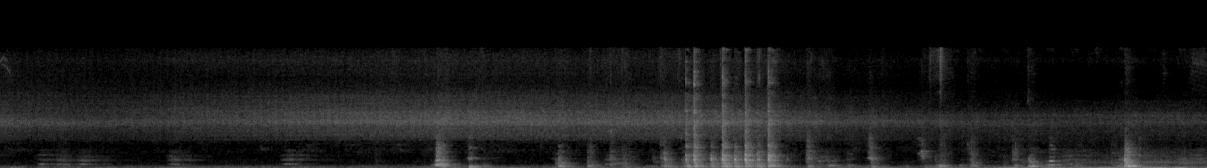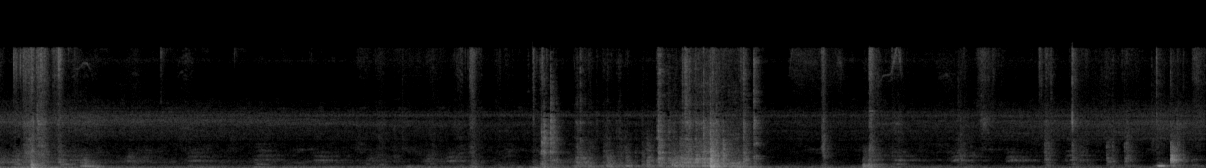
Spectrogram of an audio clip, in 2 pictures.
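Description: Hand tools working on a garden tractor's steel frame: scattered metal clicks and clanks, with two denser runs of rapid clicking about nine and twenty-four seconds in.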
